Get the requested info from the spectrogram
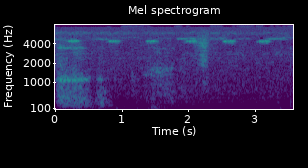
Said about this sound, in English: Wanted to point out that we were all quiet for a minute and we could literally hear crickets. Oh, that's probably my window.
